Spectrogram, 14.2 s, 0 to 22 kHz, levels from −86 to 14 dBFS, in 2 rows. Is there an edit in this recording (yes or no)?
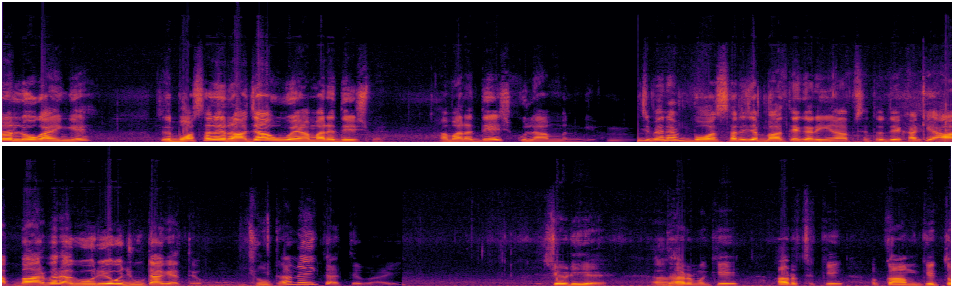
yes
